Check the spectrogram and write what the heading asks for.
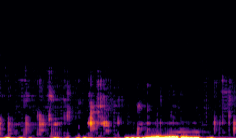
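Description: Faint small clicks, then a low rumble for the last part of a second.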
